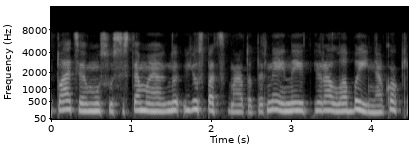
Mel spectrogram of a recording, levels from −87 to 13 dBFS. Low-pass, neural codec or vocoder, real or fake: 7.2 kHz; none; real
